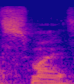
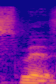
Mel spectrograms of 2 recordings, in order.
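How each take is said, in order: First: The vowel sounds like 'eye', as in scythe. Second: The vowel sounds like 'ih', as in with. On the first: The speaker calls it wrong. "everyone always pronounces that Smythe" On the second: The speaker calls it right. "It's Smith"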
